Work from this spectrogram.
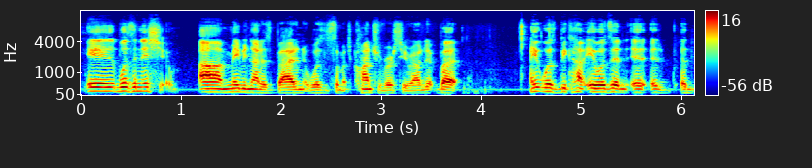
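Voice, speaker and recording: A man's voice: medium pitch, fast. A man in a casual, opinionated podcast discussion, telling things in a rambling way and correcting himself as he goes. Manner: rambling, self-correcting storytelling.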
